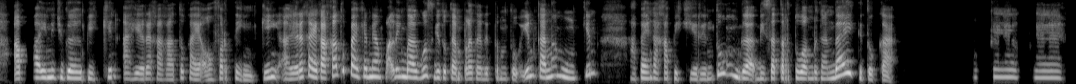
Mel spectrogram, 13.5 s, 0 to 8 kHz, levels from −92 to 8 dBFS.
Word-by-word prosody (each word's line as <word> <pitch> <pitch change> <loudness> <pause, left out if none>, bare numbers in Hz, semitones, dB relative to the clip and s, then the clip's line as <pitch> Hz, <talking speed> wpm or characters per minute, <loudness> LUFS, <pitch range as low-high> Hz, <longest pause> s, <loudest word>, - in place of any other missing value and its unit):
Apa 210 +3 -2
ini 250 0 +4
juga 245 -1 +5
bikin, 215 +5 -5
akhirnya, 200 0 -4
Kakak, 180 -2 -7
tuh 230 - -4
kayak 180 -2 -2
overthinking. 195 - -3
Akhirnya, 195 +7 +1 0.2
Kakak, 230 +7 +4
tuh, - - -19
pengen 280 -3 +4
yang - - -15
paling 275 +1 +1
bagus 250 +5 +3
gitu 235 -1 +1
template 205 -1 -2
yang 190 - -6
ditentuin 200 +8 -3
karena 255 +3 +3
mungkin, 260 - 0 0.5
apa 200 - -15
yang, 220 - -3
Kakak, 210 0 -7
pikirin 195 -1 -6
tuh, 380 +2 +3 0.2
nggak 230 -3 +4
bisa 205 +2 0
tertuang 220 -1 +1
dengan 210 -1 -5
baik, 395 +5 +6
gitu, - - -5
Kak? - - -5 1.0
Oke 250 +2 -13 0.3
oke. 240 -2 -8
220 Hz, 160 wpm, -23 LUFS, 200-250 Hz, 1.0 s, baik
